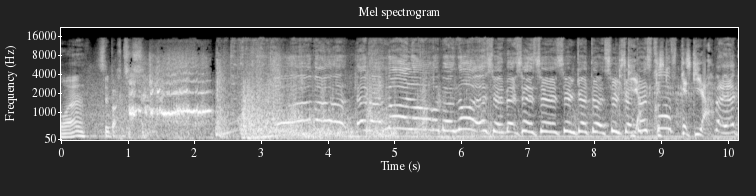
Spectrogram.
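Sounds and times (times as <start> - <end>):
speech: 0.0 - 1.6, 6.5 - 10.1
voice-imitated car crash: 0.6 - 6.4
voice imitating high-pitched tire-skid screeches: 0.8 - 2.4.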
